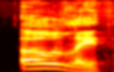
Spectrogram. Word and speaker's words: Olathe: You say like Olathe. you make it like an A. It's an O. Olathe.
